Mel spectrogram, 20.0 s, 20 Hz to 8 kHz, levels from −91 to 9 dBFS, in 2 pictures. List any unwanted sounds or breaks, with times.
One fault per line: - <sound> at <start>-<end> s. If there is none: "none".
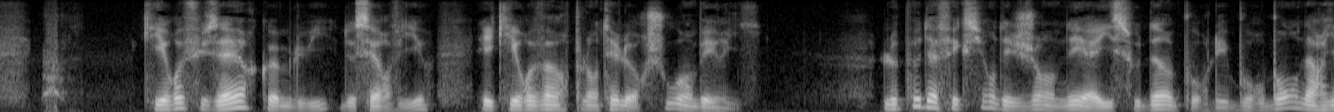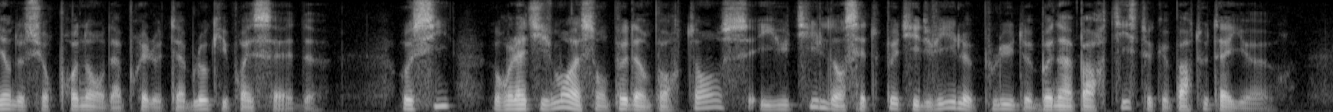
- bark at 0.3-0.6 s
